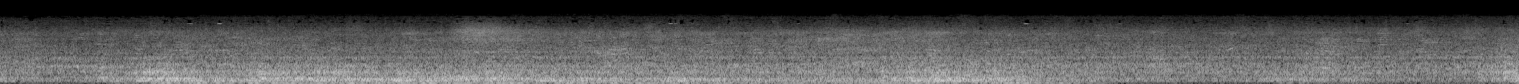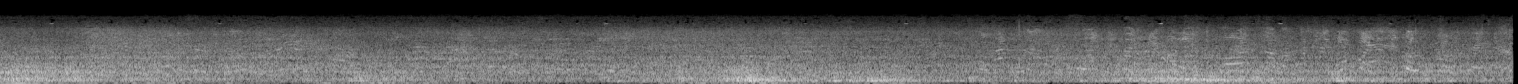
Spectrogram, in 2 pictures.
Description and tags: washington naturalhistory fakestorm
A fake storm in the room with all the stuffed animals recorded with DS-40 and edited in Wavosaur.
field-recording, natural-history-museum, road-trip, summer, travel, vacation, washington-dc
